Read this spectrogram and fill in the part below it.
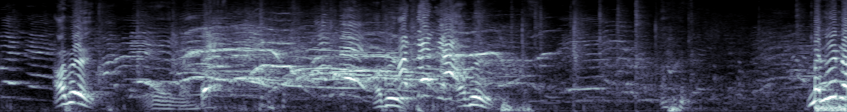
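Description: A crowd cheers and shouts excitedly in a large hall.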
